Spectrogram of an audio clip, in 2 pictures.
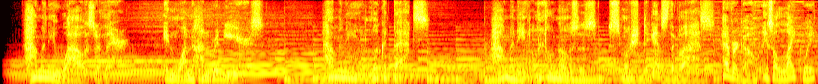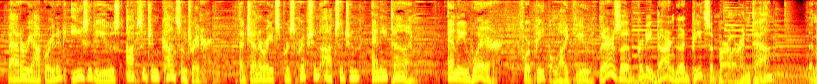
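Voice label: male, Commercial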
